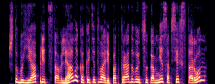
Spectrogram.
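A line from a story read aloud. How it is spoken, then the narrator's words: Nervous giggle. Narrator (Russian): нервно хихикнула Бенита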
